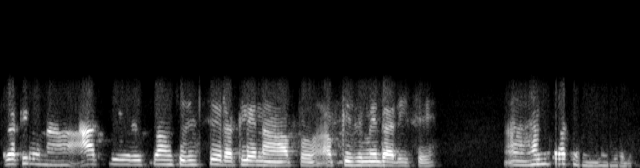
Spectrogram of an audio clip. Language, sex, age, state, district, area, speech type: Urdu, female, 60+, Telangana, Hyderabad, urban, conversation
